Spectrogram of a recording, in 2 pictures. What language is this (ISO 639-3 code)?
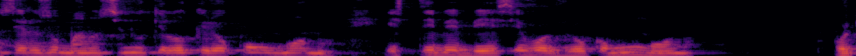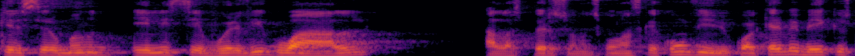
por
